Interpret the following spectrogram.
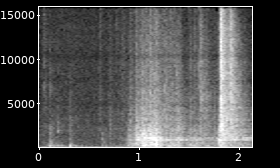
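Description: A plastic storage box scraping as it is slid out, starting about a second in, then a sharp knock near the end.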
